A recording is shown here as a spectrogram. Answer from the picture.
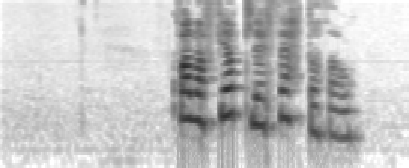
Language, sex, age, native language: Icelandic, male, 9, Icelandic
